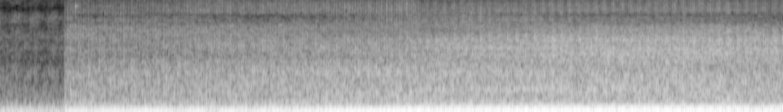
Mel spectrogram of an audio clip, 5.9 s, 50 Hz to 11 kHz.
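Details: Allis Chalmers D15 orchard tractor, bought at auction and started for the first time in a long while, catches after a half second of quiet and settles into a steady, even low idle rumble; running healthy.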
